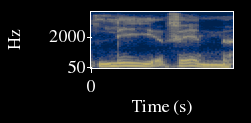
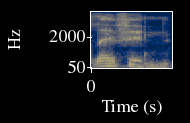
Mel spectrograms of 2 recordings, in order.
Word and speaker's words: Leven: Apparently, it's pronounced Leven, not Levin.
